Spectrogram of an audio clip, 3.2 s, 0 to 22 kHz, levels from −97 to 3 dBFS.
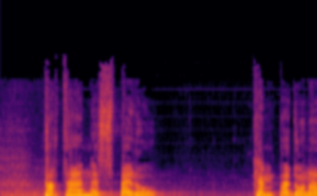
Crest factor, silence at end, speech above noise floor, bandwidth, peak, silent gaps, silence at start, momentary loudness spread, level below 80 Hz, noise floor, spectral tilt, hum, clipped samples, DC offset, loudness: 16 dB; 0 s; 36 dB; 14.5 kHz; -8 dBFS; none; 0 s; 9 LU; -56 dBFS; -58 dBFS; -5.5 dB/octave; none; under 0.1%; under 0.1%; -23 LUFS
